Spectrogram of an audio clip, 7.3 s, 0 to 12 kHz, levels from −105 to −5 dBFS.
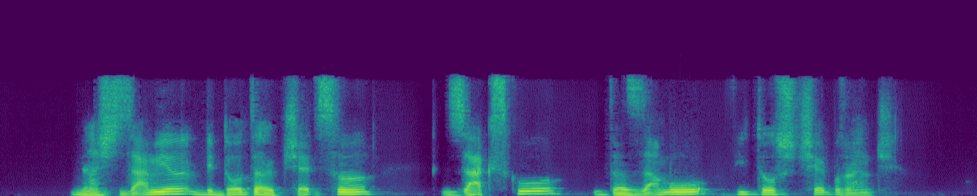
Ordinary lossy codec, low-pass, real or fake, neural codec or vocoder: AAC, 48 kbps; 7.2 kHz; fake; codec, 16 kHz, 1 kbps, X-Codec, HuBERT features, trained on balanced general audio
